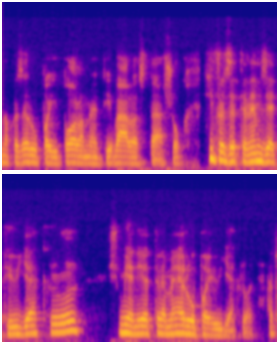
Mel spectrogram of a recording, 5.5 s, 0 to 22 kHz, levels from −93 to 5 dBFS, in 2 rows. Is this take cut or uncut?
cut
